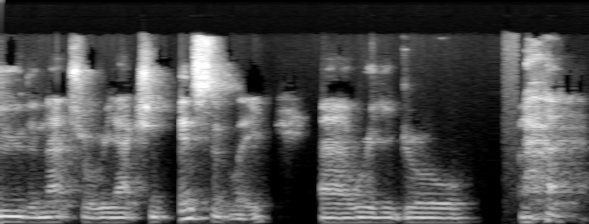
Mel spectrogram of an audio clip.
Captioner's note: laughs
